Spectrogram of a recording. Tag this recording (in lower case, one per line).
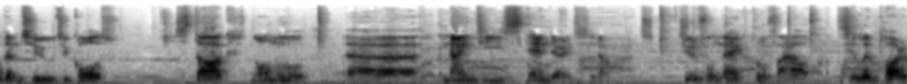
music
speech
